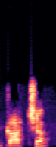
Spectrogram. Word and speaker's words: gotcha: I understand um I gotcha the T in the Y next to each other make a cha and instead of ooh you you can say yeah cha so now I gotcha or just even really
